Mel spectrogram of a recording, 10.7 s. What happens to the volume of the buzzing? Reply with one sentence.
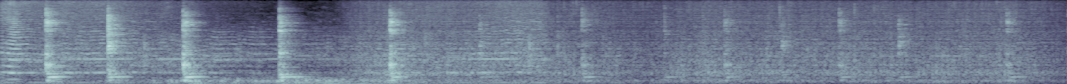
The loudness of the buzzing goes down, then up.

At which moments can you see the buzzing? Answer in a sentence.
The buzzing can be heard from 0.0 to 5.5 s.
